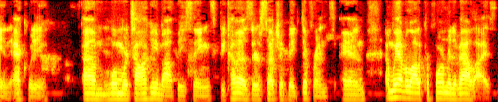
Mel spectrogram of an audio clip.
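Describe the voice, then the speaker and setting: A man's voice: lowish voice, low-quality recording. A man from Phoenix speaking as a panelist in a discussion over a video call, conversational, with many fillers and restarts. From Phoenix, Arizona. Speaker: panelist, diversity and inclusion professional.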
